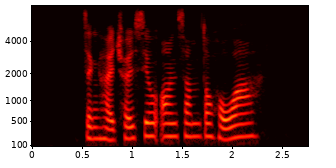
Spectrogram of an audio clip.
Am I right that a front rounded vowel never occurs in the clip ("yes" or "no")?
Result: yes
